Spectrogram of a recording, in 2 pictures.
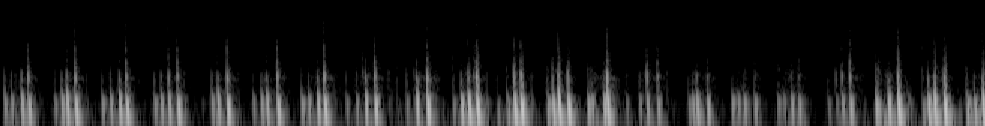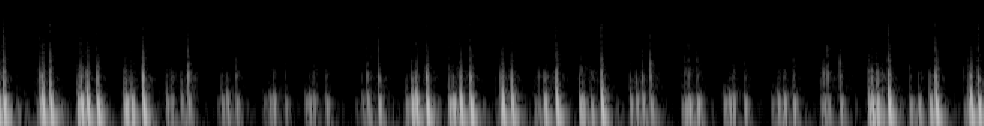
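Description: A man plays a drum with quick, deep beats close by.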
